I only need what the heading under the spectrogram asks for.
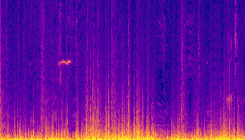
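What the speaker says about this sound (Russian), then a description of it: "Ветер очень сильный." Strong wind on a mountain above Benidorm buffets the microphone with a heavy, continuous low roar and gusty rumbling that rises and falls, loud and close.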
